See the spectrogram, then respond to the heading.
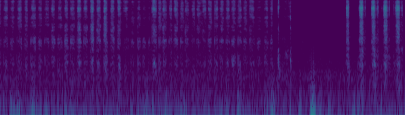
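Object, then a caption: Felt-tip marker on a paper colouring page. A hand with dark nails outlines and colours a paper colouring book page on a desk using the fine tip of a felt marker, making short, scratchy strokes. The strokes come as a steady run of bright, airy scratches, about four per second, then pause briefly near the six-second mark. A final burst of louder, sharper strokes follows.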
